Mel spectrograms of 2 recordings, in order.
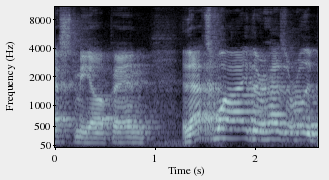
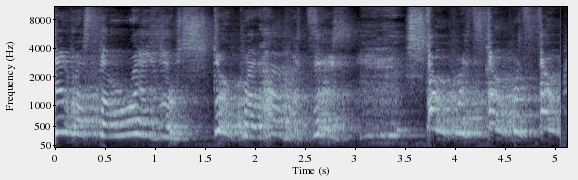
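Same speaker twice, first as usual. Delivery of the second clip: very high, slow angry shriek. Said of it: "I can do Smeagol pretty well".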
